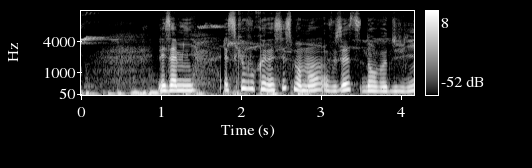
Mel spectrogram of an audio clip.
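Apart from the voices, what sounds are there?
small birds chirping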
